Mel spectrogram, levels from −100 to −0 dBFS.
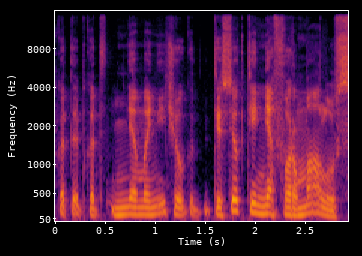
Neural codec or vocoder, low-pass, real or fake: none; 14.4 kHz; real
